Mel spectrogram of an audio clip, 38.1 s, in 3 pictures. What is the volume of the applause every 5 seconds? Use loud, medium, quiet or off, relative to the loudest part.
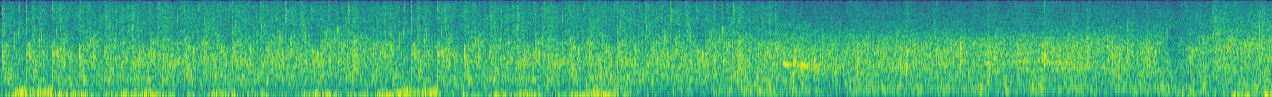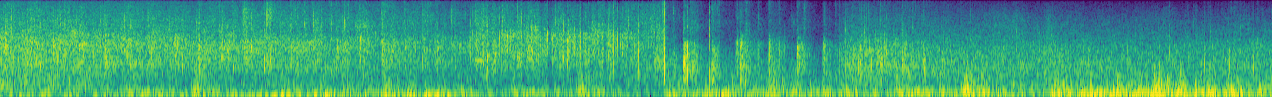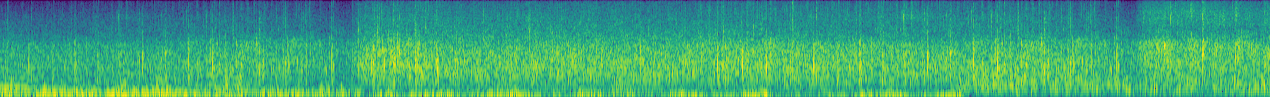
loud, loud, loud, loud, medium, loud, loud, loud.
